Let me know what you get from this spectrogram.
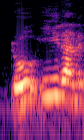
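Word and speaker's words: רֹעִי: 거예요 따라다 로이 로이 그 액센트가 뒤에 있습니다 로이 교회가 아니라 로이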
